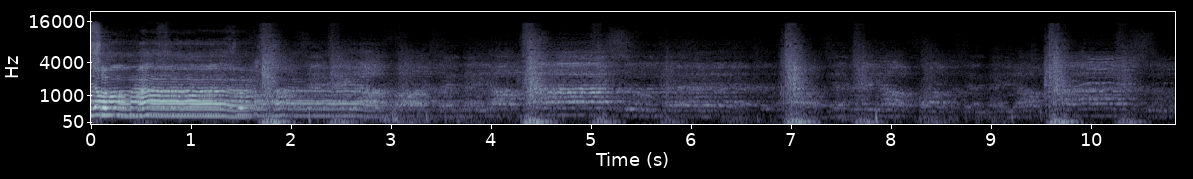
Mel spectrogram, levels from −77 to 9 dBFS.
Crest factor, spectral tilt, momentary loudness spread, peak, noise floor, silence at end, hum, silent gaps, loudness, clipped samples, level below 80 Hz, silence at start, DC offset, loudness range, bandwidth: 24 dB; -3 dB/octave; 22 LU; -2 dBFS; -45 dBFS; 0 s; none; none; -23 LUFS; under 0.1%; -46 dBFS; 0 s; under 0.1%; 13 LU; 16 kHz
